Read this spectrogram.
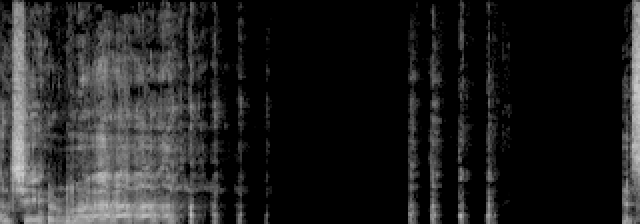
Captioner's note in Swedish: Skratt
